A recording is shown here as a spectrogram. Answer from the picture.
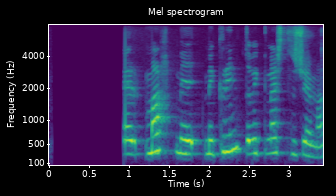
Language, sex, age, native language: Icelandic, female, 13, Icelandic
